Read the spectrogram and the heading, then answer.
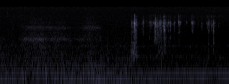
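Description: Typing on a computer keyboard: after a quieter opening, a rapid run of light, irregular clicks fills the second half, fairly faint over a steady low hum.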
